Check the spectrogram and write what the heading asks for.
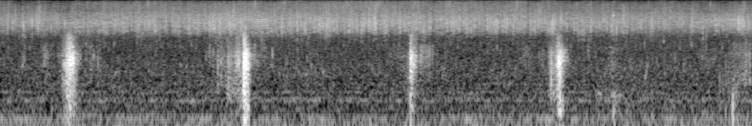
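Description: Steady soft fizzing hiss from the tip of a soaked cotton swab, punctuated by four brief crackling pops spaced a couple of seconds apart, with no talking.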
